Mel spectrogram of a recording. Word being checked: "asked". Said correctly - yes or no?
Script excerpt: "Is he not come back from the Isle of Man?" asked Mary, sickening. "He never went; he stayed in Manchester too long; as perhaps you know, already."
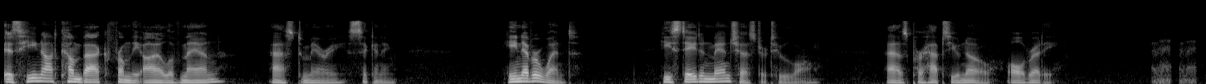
yes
